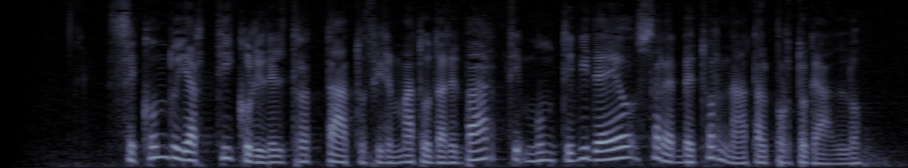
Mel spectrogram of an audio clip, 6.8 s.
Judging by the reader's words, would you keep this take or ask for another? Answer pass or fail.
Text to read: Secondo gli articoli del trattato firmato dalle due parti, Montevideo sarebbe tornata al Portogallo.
fail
